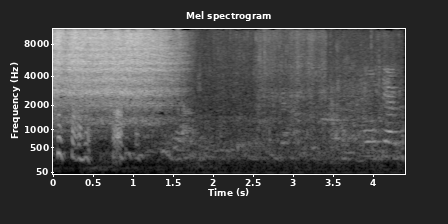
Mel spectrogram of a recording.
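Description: Pressure cooker on a wood fire venting steam: a loud, steady hiss that stops abruptly about a second and a half in.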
